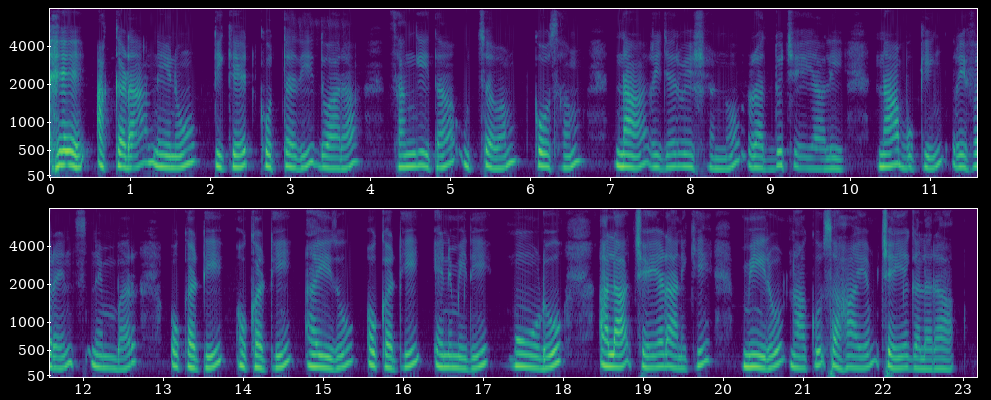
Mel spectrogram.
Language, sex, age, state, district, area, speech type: Telugu, female, 30-45, Telangana, Adilabad, rural, read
